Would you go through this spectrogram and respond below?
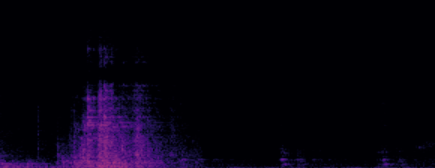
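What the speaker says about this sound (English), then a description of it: "When the door was closed, it automatically made a clunk" A door in a visual novel swings shut with a broad sweeping whoosh, then an automatic lock engages with two soft mechanical clunks spaced apart, quiet and close.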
